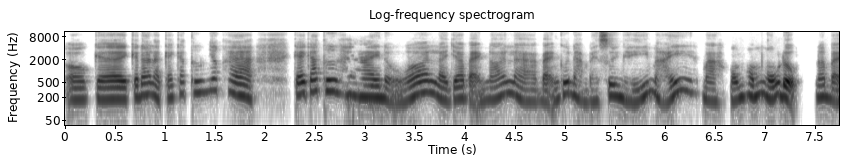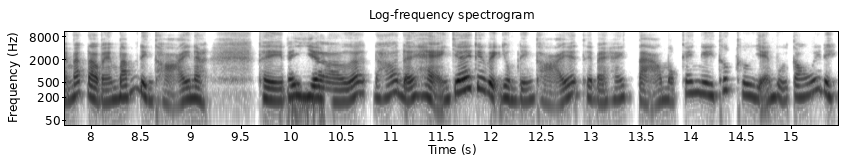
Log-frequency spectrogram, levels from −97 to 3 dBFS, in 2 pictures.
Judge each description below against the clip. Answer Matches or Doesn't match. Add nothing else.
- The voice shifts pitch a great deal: Matches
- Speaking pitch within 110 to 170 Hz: Doesn't match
